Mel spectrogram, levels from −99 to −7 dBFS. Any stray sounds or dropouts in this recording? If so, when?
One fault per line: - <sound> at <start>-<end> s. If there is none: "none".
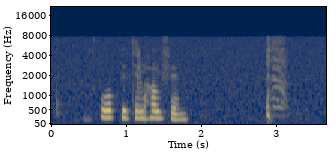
- cough at 2.9-3.2 s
